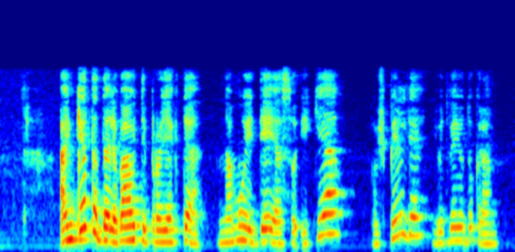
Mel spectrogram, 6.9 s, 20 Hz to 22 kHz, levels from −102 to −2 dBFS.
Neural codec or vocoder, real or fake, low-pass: none; real; 7.2 kHz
